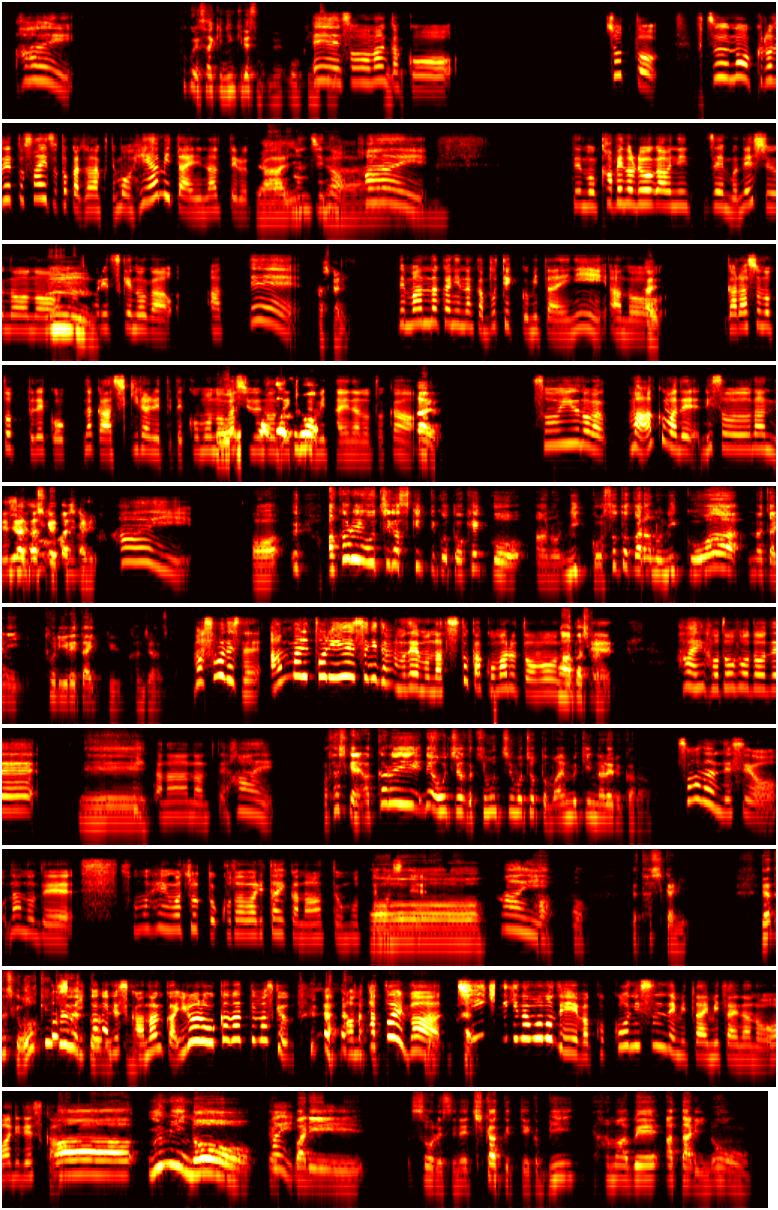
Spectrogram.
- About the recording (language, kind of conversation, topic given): Japanese, unstructured, あなたの理想的な住まいの環境はどんな感じですか？
- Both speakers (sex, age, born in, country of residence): female, 55-59, Japan, United States; male, 35-39, Japan, Japan
- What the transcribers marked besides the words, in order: "取り付け" said as "そりつけ"; surprised: "お お、すごい"; laugh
